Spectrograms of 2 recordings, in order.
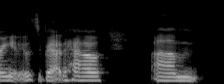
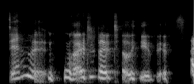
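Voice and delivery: laughing mock dismay; 8 semitones higher than usual. Mock-curses her daughter's advice.

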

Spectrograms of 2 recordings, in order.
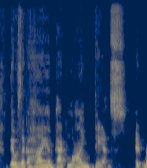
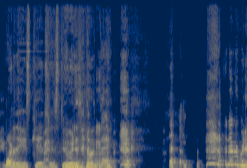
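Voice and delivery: giggly, pitched up; laughing while talking; 6 semitones higher than usual. Real, not acted. Whole class turns to her, laughing while telling it. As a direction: laugh your way through it.

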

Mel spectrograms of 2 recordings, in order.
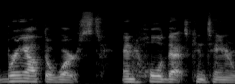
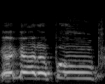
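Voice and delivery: put-on very high, louder little-boy whine; whiny child; 4 dB louder than usual. Second son needing the bathroom, high mock-whiny kid. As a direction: squeak it like a desperate kid. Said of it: "he was crying because he had to poop".

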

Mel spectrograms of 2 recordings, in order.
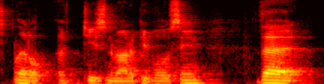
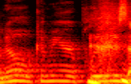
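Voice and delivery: much higher, begging whine; whiny cow call voice; 10 semitones higher, 4 dB louder, slower than usual. Retold or imitated. Hunter whining cow talk at the bull, high and pleading. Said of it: "just whining at him".

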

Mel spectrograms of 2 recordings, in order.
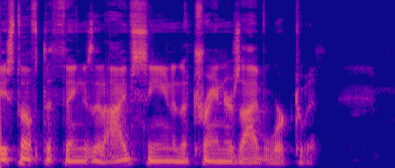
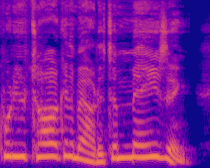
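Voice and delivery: much higher, mock-offended friend; indignant friend; 4 dB louder, faster than usual. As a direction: defend your favourite flavour in outrage. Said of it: "They're like".

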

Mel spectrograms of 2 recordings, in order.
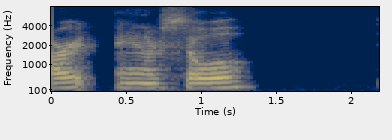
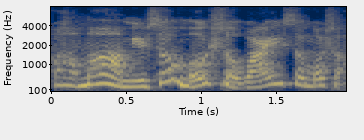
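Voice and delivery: higher, mock-whiny imitation of the kids; teasing kids; 5 semitones higher, faster than usual. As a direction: tease Mom the way her kids do. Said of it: "and they're like".

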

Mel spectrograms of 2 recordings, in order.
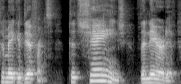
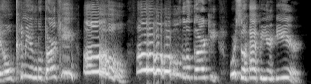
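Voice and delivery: high, hammed-up sugary mock welcome with a shrieked oh; sneering parody of fake embrace, squealed high; mocking patronizing voice; 11 semitones higher than usual. Mocking those who pretend to welcome him, in a shrill fake-sweet voice. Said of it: "embrace you and say".

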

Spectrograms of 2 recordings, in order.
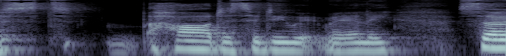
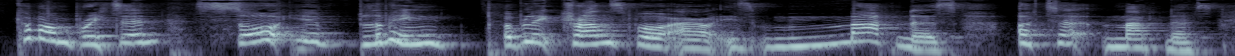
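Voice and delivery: higher, louder, drawn-out exasperation; exasperated rant; 8 semitones higher, 5 dB louder than usual. Real, not acted. Podcaster ranting about blooming public transport, exasperated. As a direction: lean hard on the words in disbelief. Mock rant at train prices.

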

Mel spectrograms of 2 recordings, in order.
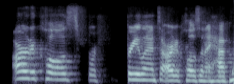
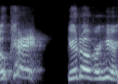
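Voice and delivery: half-hearted dad voice, pitched high; attempted dad voice; 8 semitones higher than usual. Nice person trying on the coach's order, mock dad voice. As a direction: have a go at a commanding dad voice. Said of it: "Use your dad voice".

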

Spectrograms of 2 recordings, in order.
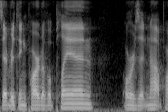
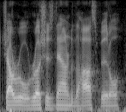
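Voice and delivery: usual speaking voice

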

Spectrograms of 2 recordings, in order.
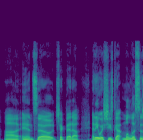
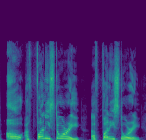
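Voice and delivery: sudden excitement; 12 semitones higher than usual. Real, not acted. Suddenly remembers a story.

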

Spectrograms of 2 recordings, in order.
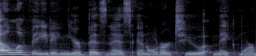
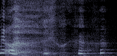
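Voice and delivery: teary laugh; 11 semitones higher than usual. Real, not acted. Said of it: "I was just blubbering".

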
